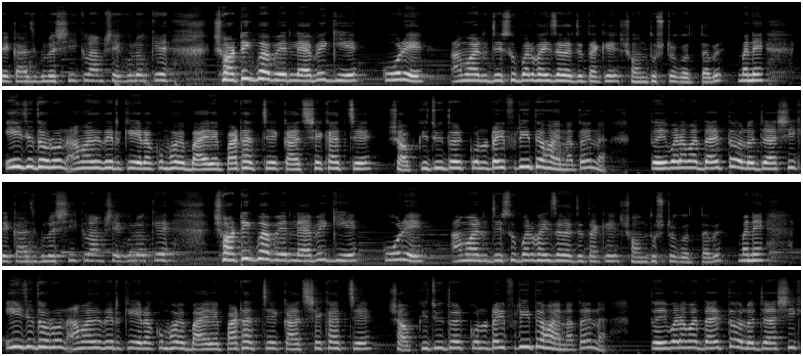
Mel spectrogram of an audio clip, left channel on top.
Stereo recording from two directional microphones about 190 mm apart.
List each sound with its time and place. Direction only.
0.0 s a woman's voice: 15° left (ahead or behind); by 1.7 s 30° left (ahead or behind)
1.9 s speech: 10° left (ahead or behind)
